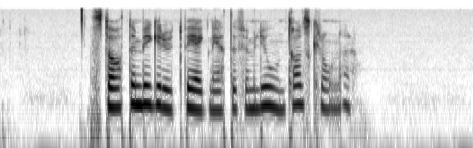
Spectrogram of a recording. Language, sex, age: Swedish, female, 32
